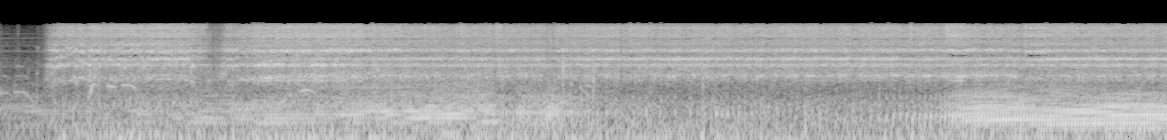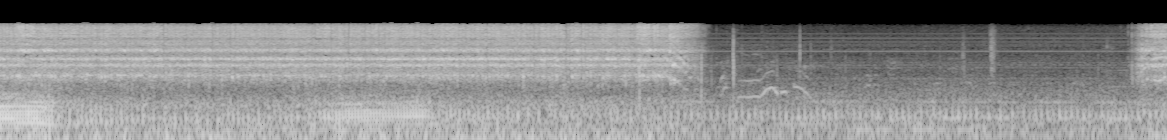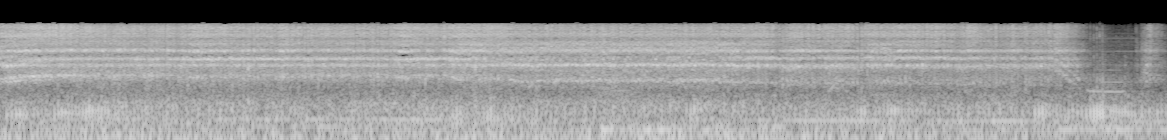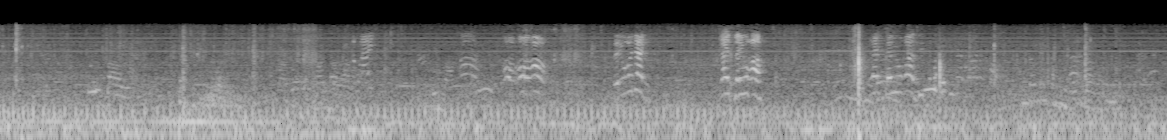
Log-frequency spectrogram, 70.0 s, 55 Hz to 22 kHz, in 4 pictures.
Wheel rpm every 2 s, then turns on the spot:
160, 150, 220, 230, 230, 230, 230, 230, 230, 230, 240, 230, 230, 140, 0, 0, 10, 190, 230, 230, 220, 170, 160, 160, 160, 60, 0, 0, 0, 0, 0, 0, 0, 0, 0.
none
